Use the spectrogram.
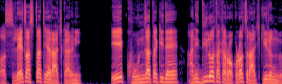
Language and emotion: Goan Konkani, disgusted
